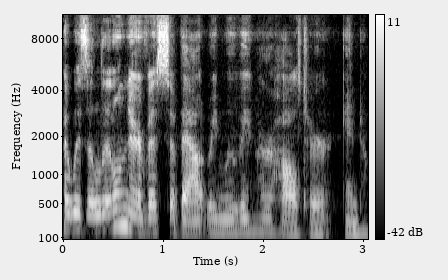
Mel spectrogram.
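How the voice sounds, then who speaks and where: Vocal fry runs through a woman's very deep, low voice. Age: 70s. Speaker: horse trainer. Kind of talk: personal vlog narration.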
